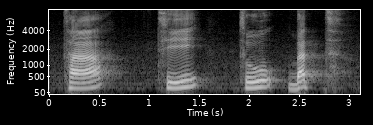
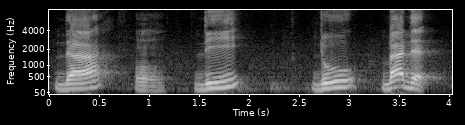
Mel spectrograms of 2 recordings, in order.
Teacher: Huruf ta hamas, ada hamasnya, ada desisnya. Huruf dal enggak berdesis. Tempat keluarnya sama, sifatnya yang berbeda.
